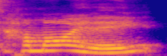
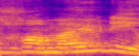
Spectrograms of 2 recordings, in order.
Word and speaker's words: Hermione: movies came out what it is hermione and i can't remember how i pronounced it yeah i prefer harmony or something i was calling her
